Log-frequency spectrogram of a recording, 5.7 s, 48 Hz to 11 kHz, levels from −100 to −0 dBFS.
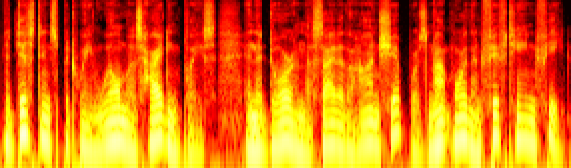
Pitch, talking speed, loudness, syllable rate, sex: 100 Hz, 230 wpm, -18 LUFS, 5.4 syllables/s, male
